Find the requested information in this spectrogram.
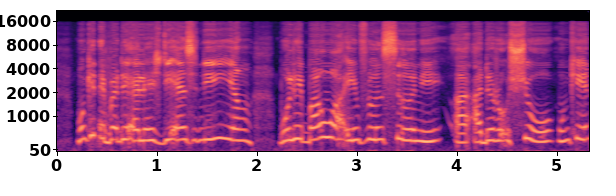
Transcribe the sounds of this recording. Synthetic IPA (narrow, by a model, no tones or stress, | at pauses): mũŋkɪndaɾipadaɛlɛt͡ʃdiɛns̬əndiɾijaŋ | bolɛhbawaʔinfluɛnsənĩʔadaɾɔʔʃomuŋkɪn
